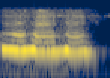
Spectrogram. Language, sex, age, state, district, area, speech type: Kannada, female, 60+, Karnataka, Bangalore Urban, urban, conversation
